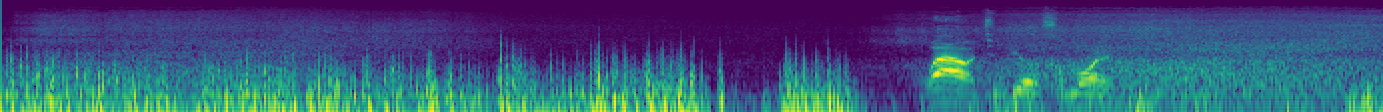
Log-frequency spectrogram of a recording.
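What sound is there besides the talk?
ocean waves breaking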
